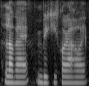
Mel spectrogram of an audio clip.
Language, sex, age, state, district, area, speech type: Assamese, female, 18-30, Assam, Sivasagar, rural, spontaneous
